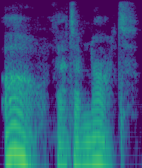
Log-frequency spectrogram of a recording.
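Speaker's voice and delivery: low, soft aside to his knight; understated, haughty king with pauses; lightly voiced king, offhand. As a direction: confide quietly as a relaxed ruler. Game master voices the king.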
